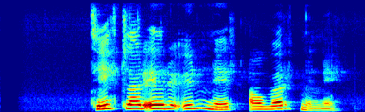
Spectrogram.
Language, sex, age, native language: Icelandic, female, 60-69, Icelandic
